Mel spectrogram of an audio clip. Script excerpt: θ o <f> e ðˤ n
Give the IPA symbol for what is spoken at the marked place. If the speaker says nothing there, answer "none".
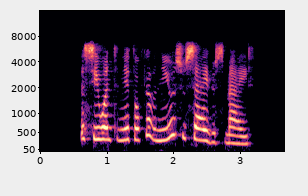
f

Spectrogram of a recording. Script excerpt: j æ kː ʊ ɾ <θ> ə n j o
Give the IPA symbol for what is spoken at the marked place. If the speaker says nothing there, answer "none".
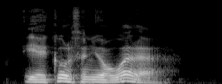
θ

